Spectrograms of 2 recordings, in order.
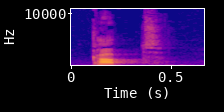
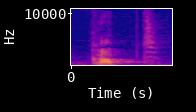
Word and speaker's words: cupped: Cupped. Yeah, it says. I don't pronounce the E here, right? Cupped. Like this. Cupped.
